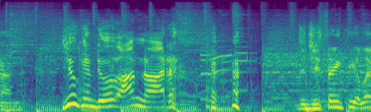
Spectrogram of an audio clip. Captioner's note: chuckles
